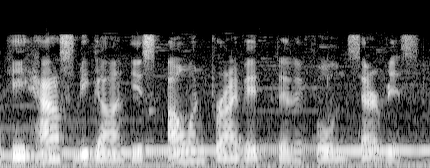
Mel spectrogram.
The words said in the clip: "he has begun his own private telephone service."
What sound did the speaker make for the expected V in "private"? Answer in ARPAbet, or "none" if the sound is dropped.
V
